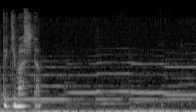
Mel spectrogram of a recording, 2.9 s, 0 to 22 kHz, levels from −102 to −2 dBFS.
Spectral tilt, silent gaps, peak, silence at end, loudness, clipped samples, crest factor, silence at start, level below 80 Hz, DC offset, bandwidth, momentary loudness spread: -6 dB/octave; none; -16 dBFS; 0 s; -32 LUFS; under 0.1%; 20 dB; 0 s; -56 dBFS; under 0.1%; 14 kHz; 24 LU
